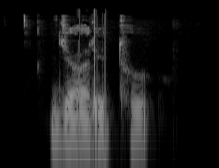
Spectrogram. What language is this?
Gawri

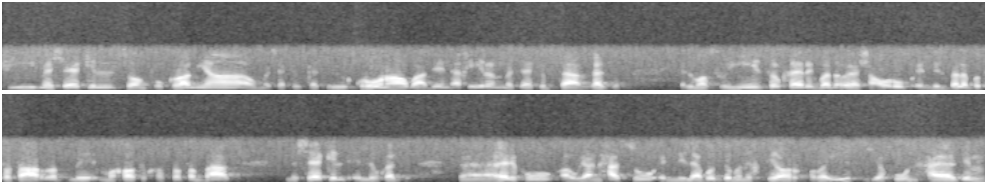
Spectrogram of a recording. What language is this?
Arabic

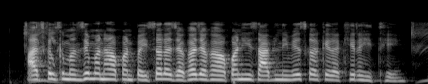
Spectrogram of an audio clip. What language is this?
Chhattisgarhi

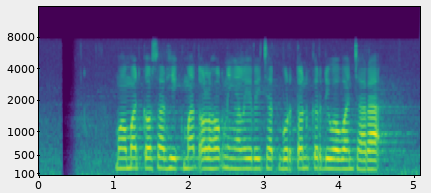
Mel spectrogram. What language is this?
Sundanese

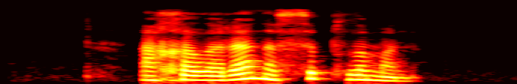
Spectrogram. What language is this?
Abkhazian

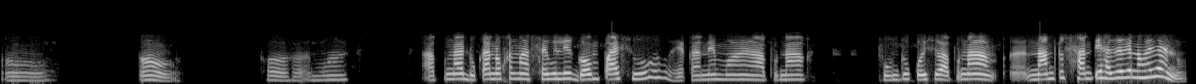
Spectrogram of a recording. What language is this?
Assamese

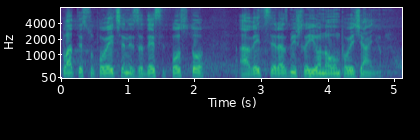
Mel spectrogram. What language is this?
Serbian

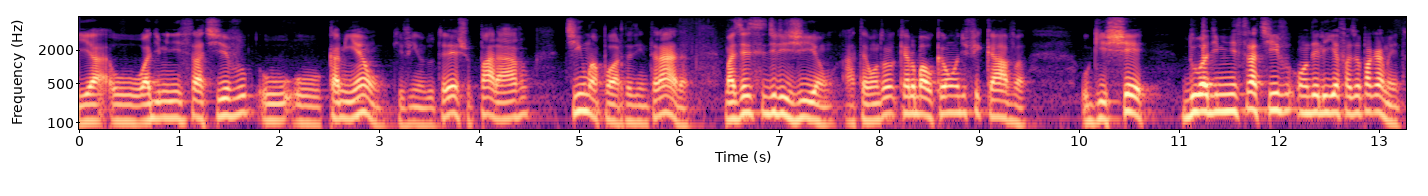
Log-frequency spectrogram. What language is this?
Portuguese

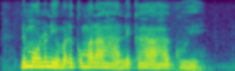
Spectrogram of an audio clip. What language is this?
Kikuyu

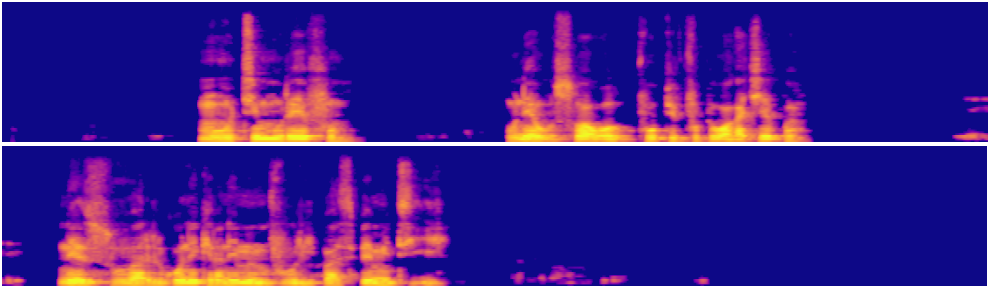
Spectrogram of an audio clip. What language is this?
Shona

